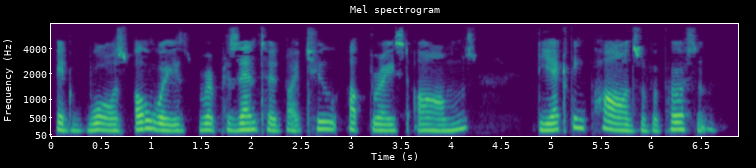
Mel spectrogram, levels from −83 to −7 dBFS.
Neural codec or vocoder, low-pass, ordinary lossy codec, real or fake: vocoder, 22.05 kHz, 80 mel bands, HiFi-GAN; 7.2 kHz; MP3, 32 kbps; fake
